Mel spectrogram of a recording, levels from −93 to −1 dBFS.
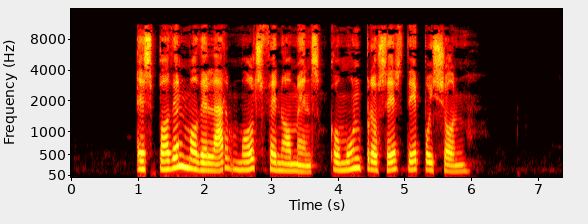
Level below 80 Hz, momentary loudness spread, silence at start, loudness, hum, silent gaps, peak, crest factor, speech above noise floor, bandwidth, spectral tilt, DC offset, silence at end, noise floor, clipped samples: -68 dBFS; 10 LU; 1 s; -21 LUFS; none; none; -4 dBFS; 20 dB; 58 dB; 11.5 kHz; -2.5 dB/octave; under 0.1%; 1.4 s; -80 dBFS; under 0.1%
